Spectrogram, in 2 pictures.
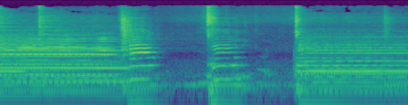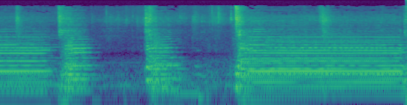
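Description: Swing big band of trumpets, trombones and saxophones playing full ensemble chords. The chord breaks off about a second in and gives way to short punchy stabs with quiet gaps between them. A long chord is held again from about six and a half seconds.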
